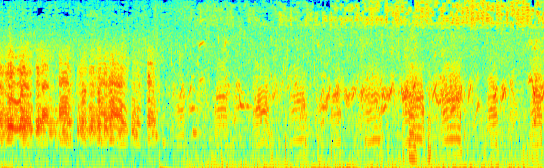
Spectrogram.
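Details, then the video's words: White domestic geese on a farm honk in loud, nasal, overlapping bursts, several birds calling at once in a rapid, raucous chorus. "white goose sound"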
